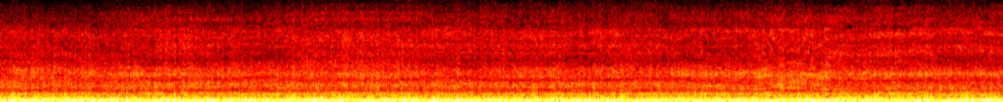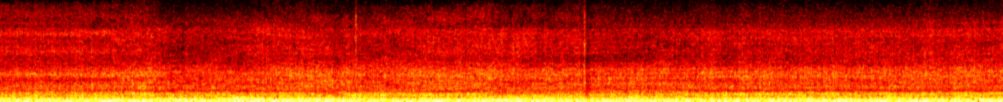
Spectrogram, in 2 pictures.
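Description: Steady rushing of water pouring from a concrete spillway pipe and splashing into a creek pool.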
